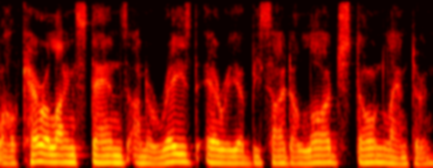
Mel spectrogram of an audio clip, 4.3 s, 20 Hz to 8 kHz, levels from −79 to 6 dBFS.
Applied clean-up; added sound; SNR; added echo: none; none; none; none.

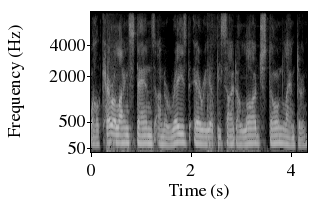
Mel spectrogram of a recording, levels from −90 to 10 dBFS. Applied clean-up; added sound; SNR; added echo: neural separator model SepFormer DNS4.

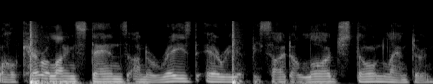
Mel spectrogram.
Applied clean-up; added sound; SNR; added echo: neural mask model RNNoise.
